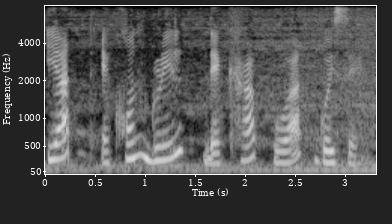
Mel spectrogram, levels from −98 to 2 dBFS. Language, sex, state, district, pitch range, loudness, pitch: Assamese, female, Assam, Sonitpur, 245-280 Hz, -21 LUFS, 265 Hz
